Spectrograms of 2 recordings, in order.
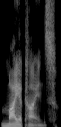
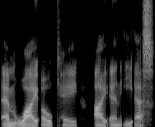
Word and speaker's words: myokines: these specific proteins called myokines. I'm I think that's how you say it. It's spelled m y o k i n e s.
